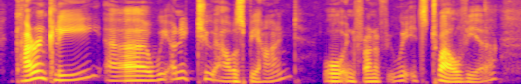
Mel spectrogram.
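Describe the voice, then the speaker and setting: Speaking with a South African accent, a man uses lively intonation at a moderate pace. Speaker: podcast host. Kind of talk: casual chat.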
